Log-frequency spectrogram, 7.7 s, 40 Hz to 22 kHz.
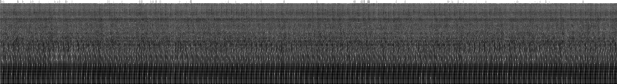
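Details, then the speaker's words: Gravely single-cylinder tractor idling after the kill switch was sorted out: even, low thumping at about 2.5 beats a second, no knocks or stumbles; normal idle. "That started up pretty good, considering I put the kill switch on."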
